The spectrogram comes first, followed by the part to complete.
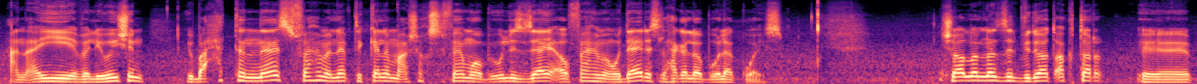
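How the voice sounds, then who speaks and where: Filmed at home by a balcony door, this vlog has a young Egyptian man, an English pronunciation TikToker, offering casual advice in an Egyptian Arabic accent. His voice is mid-range, and he rambles, restarting often and dropping in English words, with slight hiss or hum audible.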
